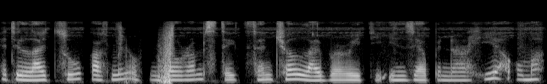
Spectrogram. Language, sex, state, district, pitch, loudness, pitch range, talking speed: Mizo, female, Mizoram, Aizawl, 210 Hz, -20 LUFS, 195-230 Hz, 185 wpm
